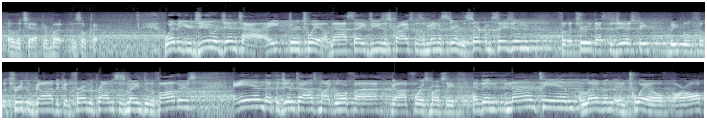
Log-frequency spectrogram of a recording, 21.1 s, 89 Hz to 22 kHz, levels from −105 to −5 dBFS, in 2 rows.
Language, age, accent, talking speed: English, 30-49, American, 185 wpm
